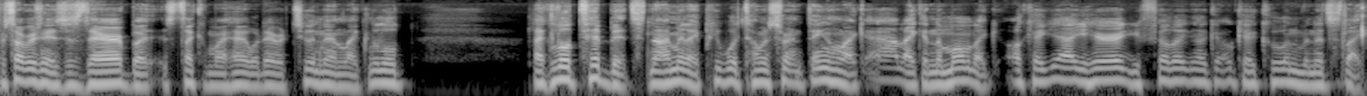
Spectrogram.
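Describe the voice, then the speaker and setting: A man with an American accent speaks very fast at a fairly high pitch, his intonation fairly even. The recording is very clean, with a silent background. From Los Angeles area, Salvadoran family. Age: 40s. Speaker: community activist. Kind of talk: casual interview chat. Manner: mumbling.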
